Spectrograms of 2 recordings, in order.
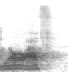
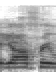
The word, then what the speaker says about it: Joffrey: It's Joffrey Lupul. – Yeah. How do you say? Not Joff.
